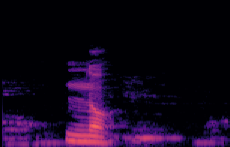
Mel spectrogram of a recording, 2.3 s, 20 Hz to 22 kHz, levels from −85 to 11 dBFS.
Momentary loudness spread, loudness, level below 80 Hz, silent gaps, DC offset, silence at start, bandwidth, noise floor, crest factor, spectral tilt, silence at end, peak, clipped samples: 24 LU; -30 LUFS; -66 dBFS; none; under 0.1%; 0.05 s; 6.6 kHz; -54 dBFS; 24 dB; -7.5 dB/octave; 0.15 s; -8 dBFS; under 0.1%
